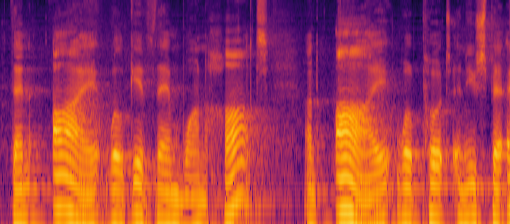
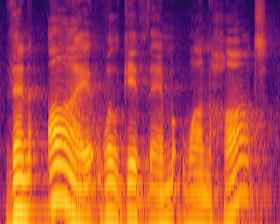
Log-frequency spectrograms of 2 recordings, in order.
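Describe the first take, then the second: First: "I" lifted and held in "Then I will give them one heart"; stress on I. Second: "I" rising and held, the line slow and firm; slow repeat stressing "I" in "Then I will give them one heart". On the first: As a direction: punch "I" every time it comes. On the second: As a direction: hit "I" harder this time, slowly. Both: Shown as a demonstration. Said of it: "I'm emphasizing I".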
